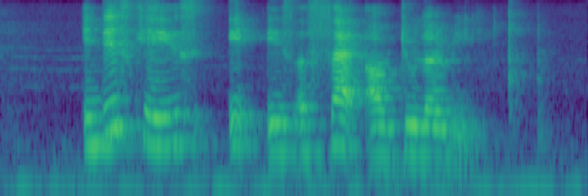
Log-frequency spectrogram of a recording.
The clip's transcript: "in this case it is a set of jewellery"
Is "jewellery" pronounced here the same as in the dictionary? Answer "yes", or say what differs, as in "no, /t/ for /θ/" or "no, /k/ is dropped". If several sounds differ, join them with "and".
yes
